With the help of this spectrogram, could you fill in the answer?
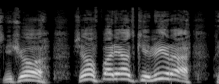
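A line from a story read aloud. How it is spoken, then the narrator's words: Shout, near tears. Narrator (Russian): крикнул он им через плечо, хотя сам едва не заплакал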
